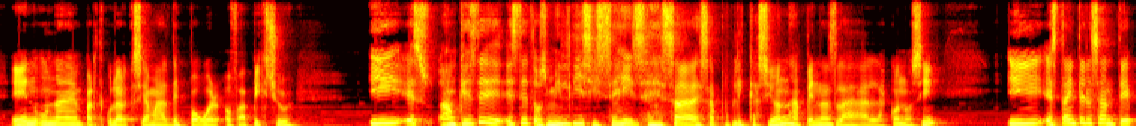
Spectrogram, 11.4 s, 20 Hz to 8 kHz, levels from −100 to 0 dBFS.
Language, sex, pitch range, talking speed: Spanish, male, 130-185 Hz, 160 wpm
